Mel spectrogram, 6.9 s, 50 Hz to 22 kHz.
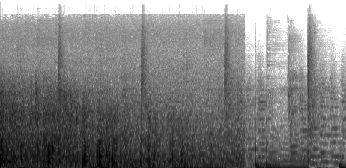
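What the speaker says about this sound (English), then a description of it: "In Texas, cameras caught 2 lightning strikes crashing down as storms swept across the state." Thunder rumbles from lightning strikes during storms sweeping across Texas, with heavy rain hissing throughout and loud low cracks and booms rolling in repeatedly before the rain thins near the end.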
